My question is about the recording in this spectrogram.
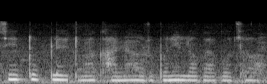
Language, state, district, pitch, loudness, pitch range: Nepali, West Bengal, Darjeeling, 195 Hz, -16 LUFS, 185-205 Hz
